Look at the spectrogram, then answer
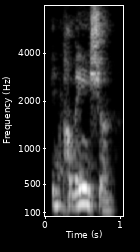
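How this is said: It is said the way native speakers say it. The speaker calls it right. "it's a proper word is information"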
